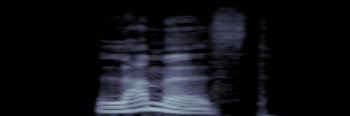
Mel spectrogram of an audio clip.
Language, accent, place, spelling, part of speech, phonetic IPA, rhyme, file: German, Germany, Berlin, lammest, verb, [ˈlaməst], -aməst, De-lammest.ogg
- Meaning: second-person singular subjunctive I of lammen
